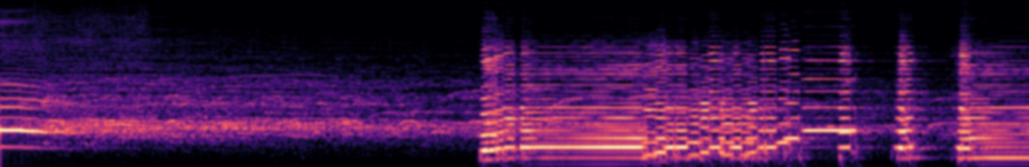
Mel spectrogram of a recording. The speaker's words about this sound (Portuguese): Quero ver o grito da gauchada que tá presente aí!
